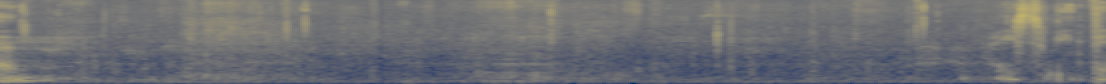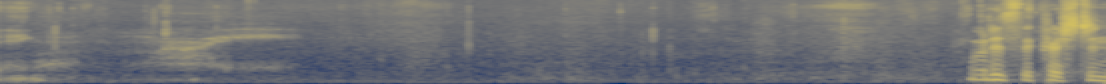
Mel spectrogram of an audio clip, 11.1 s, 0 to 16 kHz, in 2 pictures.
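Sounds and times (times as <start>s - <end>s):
whispered voices: 4.0s - 7.6s.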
